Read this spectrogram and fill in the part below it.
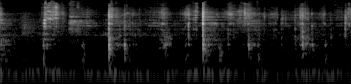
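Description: A spoon stirs yogurt cake batter in a bowl by hand, giving irregular clinks and scrapes against the bowl with soft stirring between them. No one speaks.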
